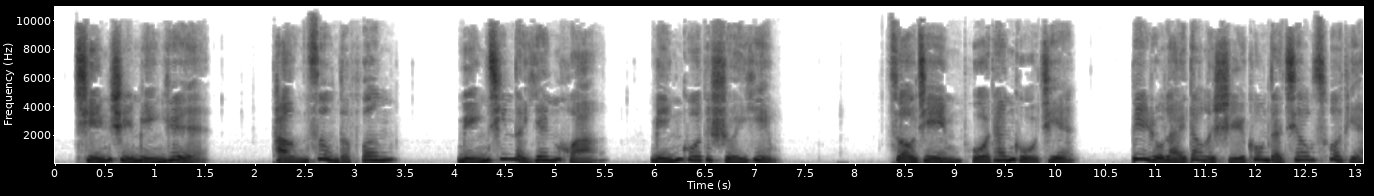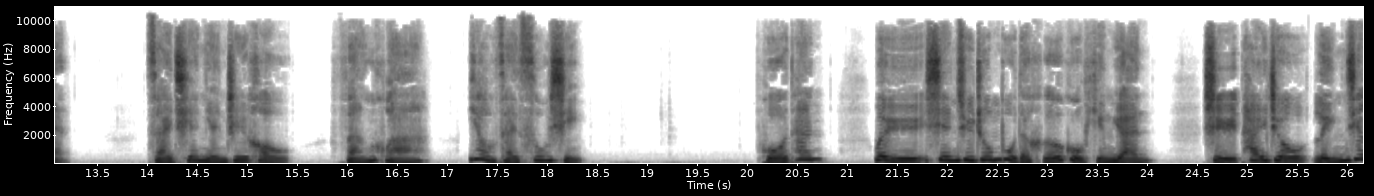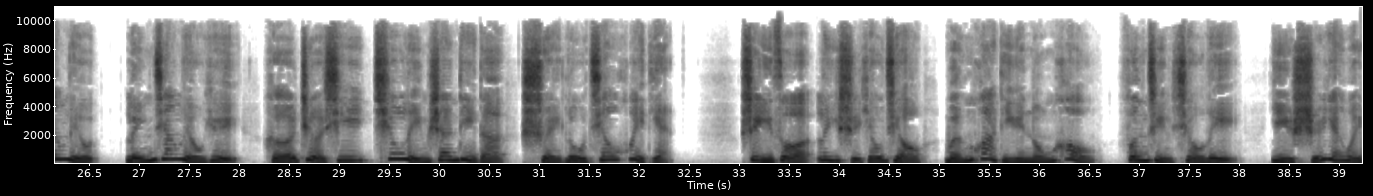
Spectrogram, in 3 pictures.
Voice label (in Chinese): 宣传片, 女; 皤滩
